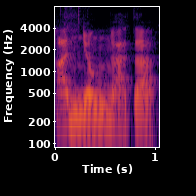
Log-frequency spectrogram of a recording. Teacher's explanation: you want that NG sound to go up as if there is basically no H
